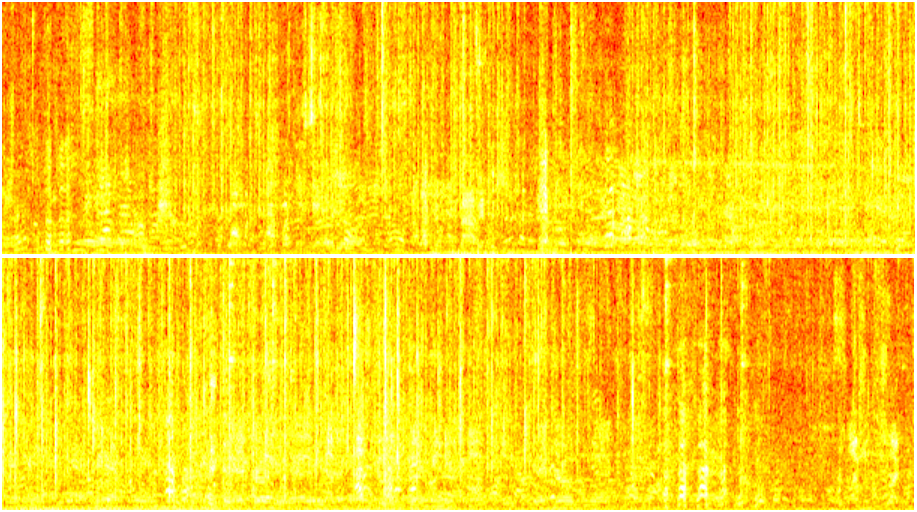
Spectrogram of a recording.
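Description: Young women chatter and call out to one another at a distance outdoors.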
